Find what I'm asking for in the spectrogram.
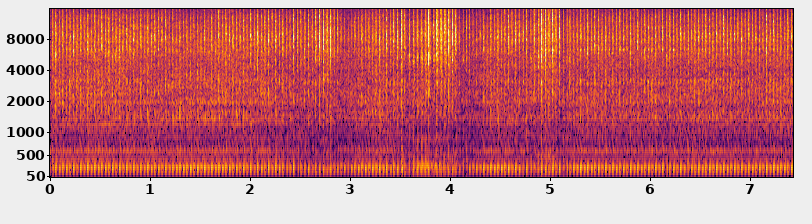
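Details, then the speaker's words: Coleman Powermate Maxa 5000 ER generator, just reassembled, runs only on half choke. Steady drone that sags and wavers as the governor hunts; it starves for fuel with the choke fully open, so a lean carburetor is suspected to need cleaning. "Alright, it runs on half choke, but it starts, the governor takes over, and it's starving for fuel when you put the choke all the way open."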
